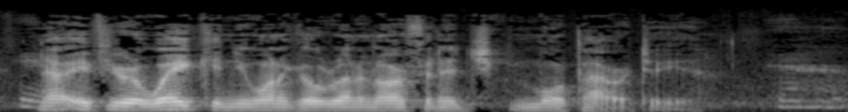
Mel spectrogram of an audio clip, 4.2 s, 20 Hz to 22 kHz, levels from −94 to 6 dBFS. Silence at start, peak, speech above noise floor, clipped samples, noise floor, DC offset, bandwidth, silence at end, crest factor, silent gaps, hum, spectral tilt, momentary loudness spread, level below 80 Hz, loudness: 0.1 s; -4 dBFS; 24 dB; under 0.1%; -46 dBFS; under 0.1%; 13.5 kHz; 0 s; 20 dB; none; none; -5 dB/octave; 16 LU; -62 dBFS; -22 LUFS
